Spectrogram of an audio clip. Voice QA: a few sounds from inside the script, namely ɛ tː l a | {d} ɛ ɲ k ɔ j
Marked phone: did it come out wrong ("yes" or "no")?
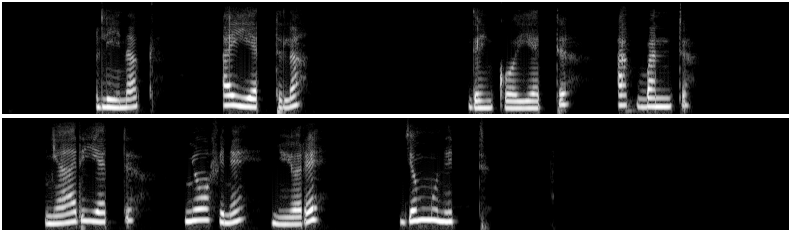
no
